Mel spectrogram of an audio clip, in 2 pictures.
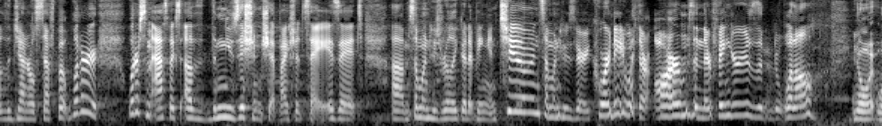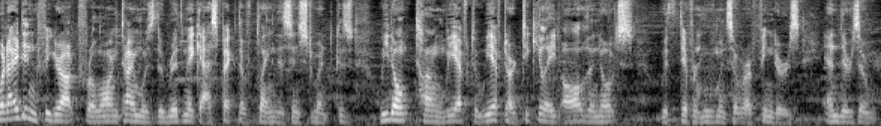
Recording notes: Recorded on location at the 2022 Greeley Irish Festival in Greeley, Nebraska.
